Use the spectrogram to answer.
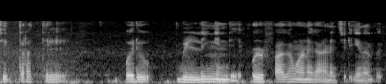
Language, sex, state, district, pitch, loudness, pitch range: Malayalam, male, Kerala, Kollam, 115 Hz, -17 LUFS, 110-120 Hz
